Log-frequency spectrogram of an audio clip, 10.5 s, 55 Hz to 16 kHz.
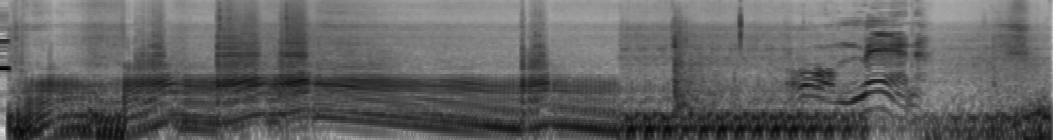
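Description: Subaru BRZ's flat-four engine revving through Tomei headers and an Invidia N1 exhaust in a parking garage, its pitch rising and falling in repeated blips, with a bigger rev up and back down about eight seconds in. A brief beep at the very start.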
